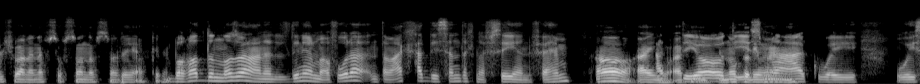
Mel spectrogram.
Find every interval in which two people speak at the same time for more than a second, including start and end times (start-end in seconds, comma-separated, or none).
6.6-8.0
